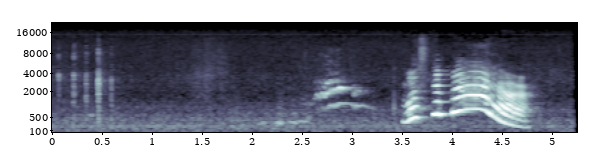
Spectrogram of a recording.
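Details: Mr. Whiskers, a rescued male kitten known as a loud whiny cat, wears a diaper indoors for spraying; a short two-note mew, then a loud drawn-out meow sweeping up and falling away, over low hum and light tapping.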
